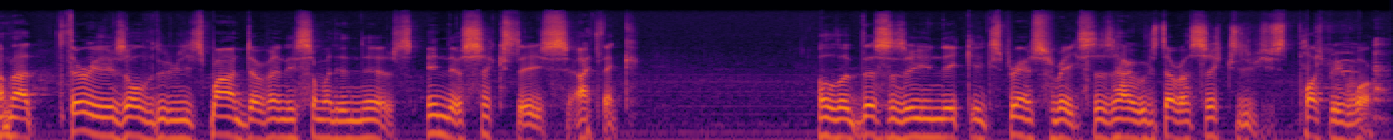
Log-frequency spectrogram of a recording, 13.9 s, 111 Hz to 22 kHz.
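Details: 67-year-old man with cerebellar ataxia, later rediagnosed as multiple system atrophy; speech declining subtly over the past year, much worse in three months before umbilical cord blood stem cell treatment, no speech improvement yet; hard to understand, near-impossible when fatigued; ataxic dysarthria.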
